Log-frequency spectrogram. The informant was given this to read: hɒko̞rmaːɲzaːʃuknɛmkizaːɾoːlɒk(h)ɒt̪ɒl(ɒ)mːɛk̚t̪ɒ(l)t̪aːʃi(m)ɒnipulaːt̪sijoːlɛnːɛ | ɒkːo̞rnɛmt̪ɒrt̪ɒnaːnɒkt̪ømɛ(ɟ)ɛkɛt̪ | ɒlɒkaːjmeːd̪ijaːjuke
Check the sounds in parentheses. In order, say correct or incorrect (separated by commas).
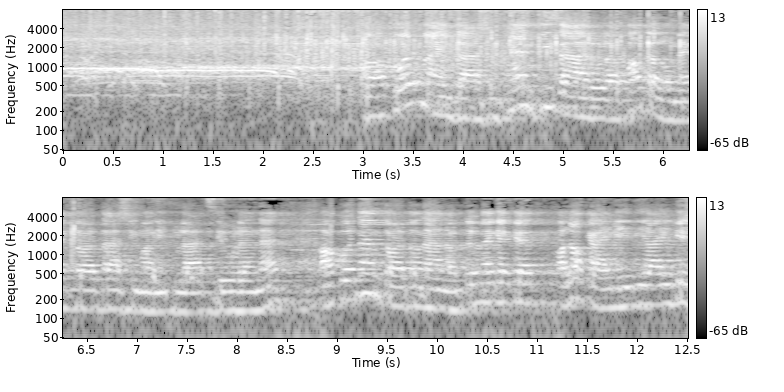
correct, incorrect, incorrect, correct, incorrect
